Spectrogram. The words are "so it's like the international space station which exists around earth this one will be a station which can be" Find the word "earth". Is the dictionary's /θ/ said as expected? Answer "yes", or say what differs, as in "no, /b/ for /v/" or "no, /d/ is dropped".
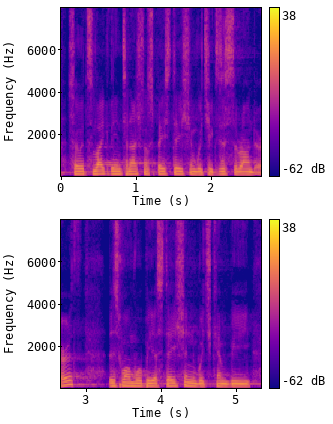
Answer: yes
